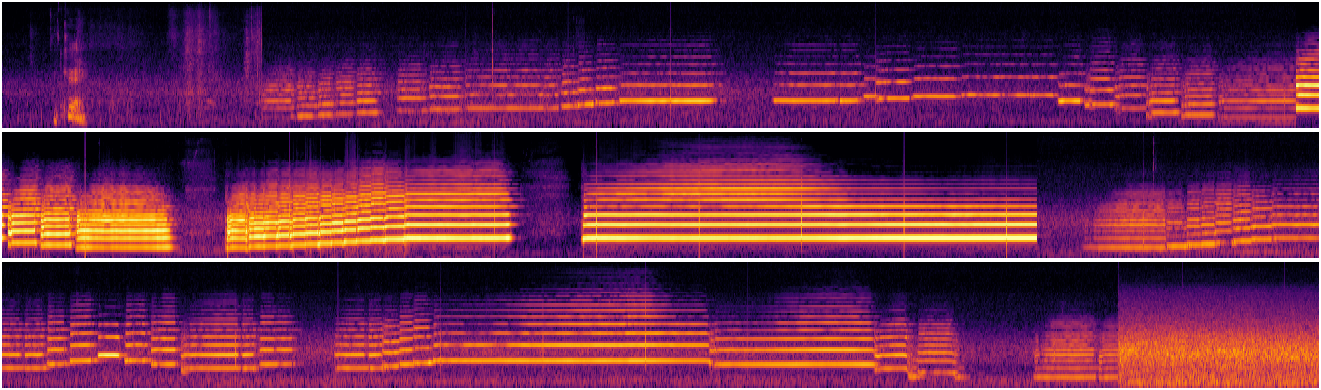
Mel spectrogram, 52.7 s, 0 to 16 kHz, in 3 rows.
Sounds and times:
Music: 3.6 - 9.6, 10.3 - 19.6, 32.0 - 38.6.

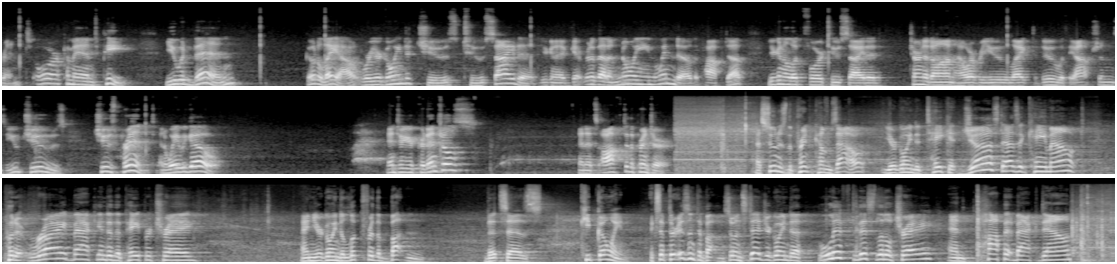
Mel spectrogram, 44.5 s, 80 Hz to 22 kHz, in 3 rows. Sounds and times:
Speech: 0.0 - 3.2, 4.1 - 17.8, 19.6 - 21.3, 22.6 - 23.8, 24.9 - 32.4, 33.7 - 35.4, 36.2 - 44.0
Printer: 23.9 - 30.2, 44.0 - 44.5.

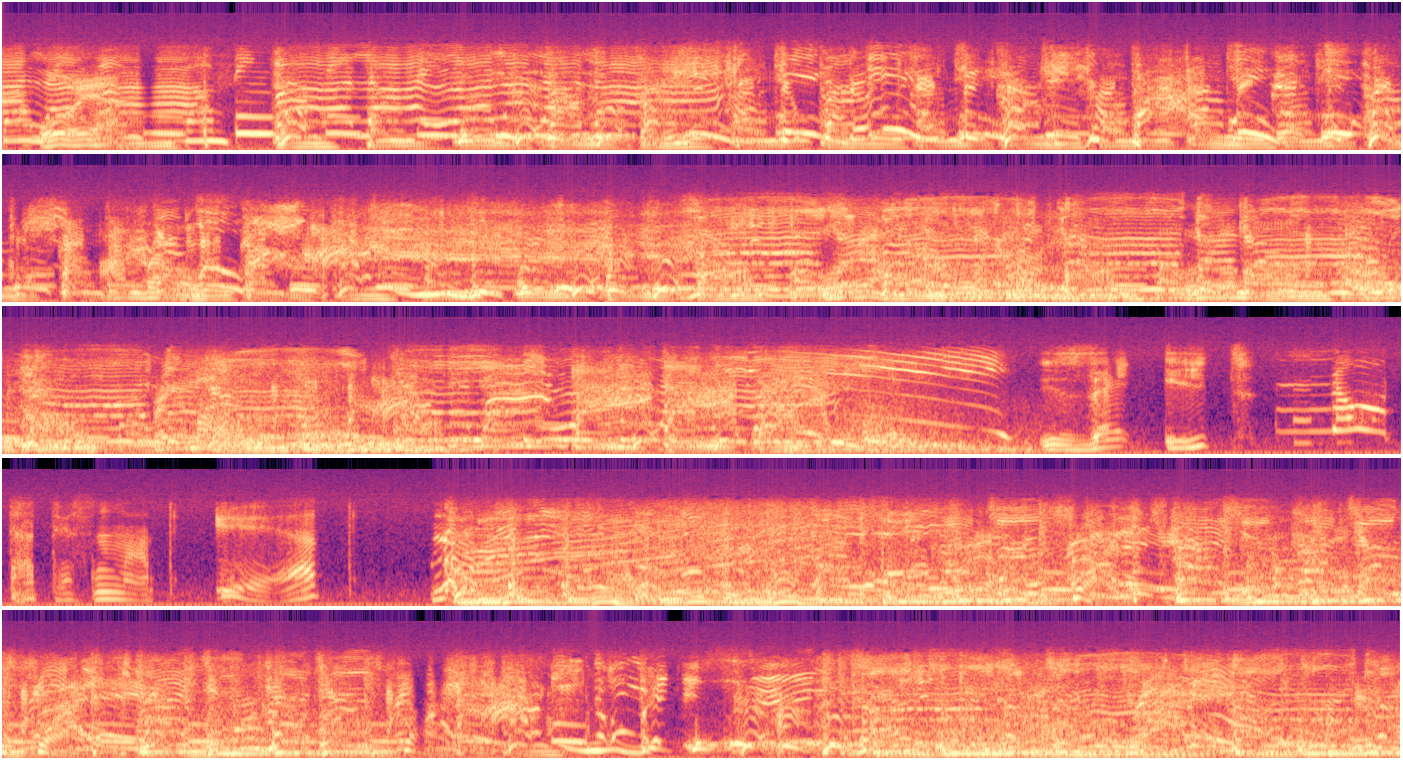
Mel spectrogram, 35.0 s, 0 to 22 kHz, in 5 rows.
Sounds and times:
Music: 0.0 - 18.2, 23.2 - 30.9, 31.6 - 34.9
Speech: 16.7 - 22.8.

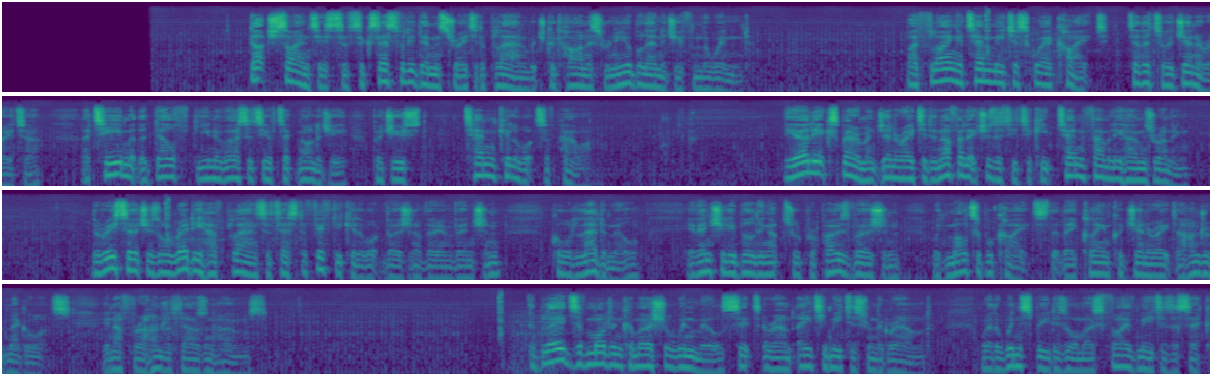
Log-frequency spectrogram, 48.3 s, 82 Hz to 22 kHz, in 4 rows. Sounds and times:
Speech: 2.5 - 7.5, 9.0 - 18.0, 19.9 - 24.0, 25.0 - 38.9, 41.5 - 48.3.

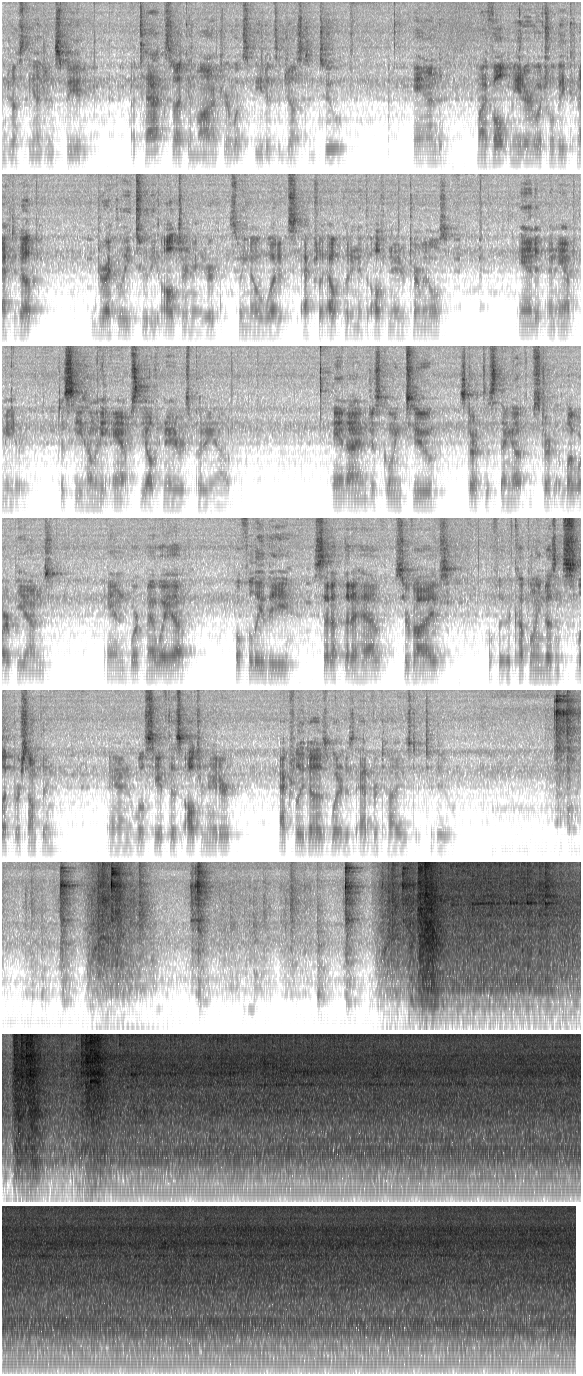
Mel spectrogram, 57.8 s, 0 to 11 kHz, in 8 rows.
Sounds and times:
Engine: 35.8 - 57.8.

